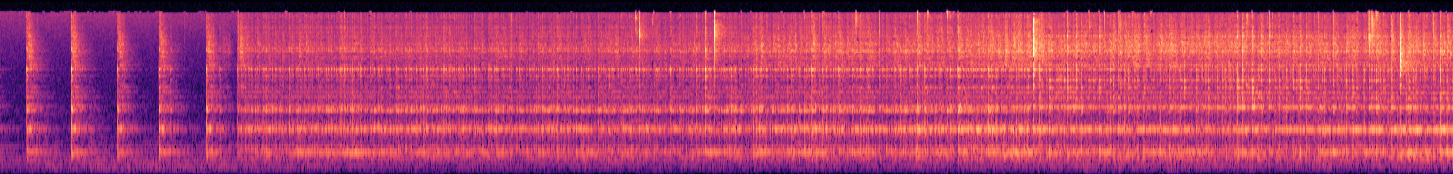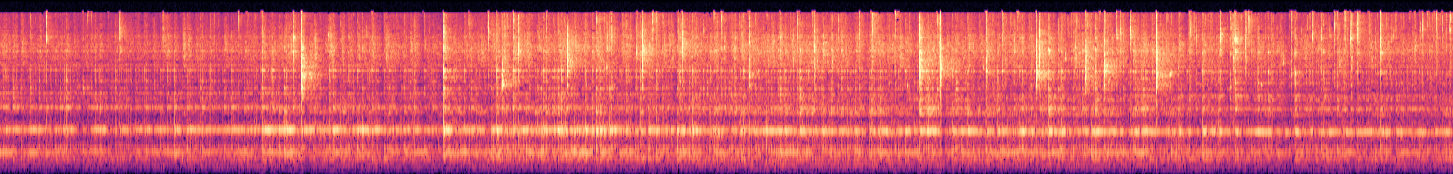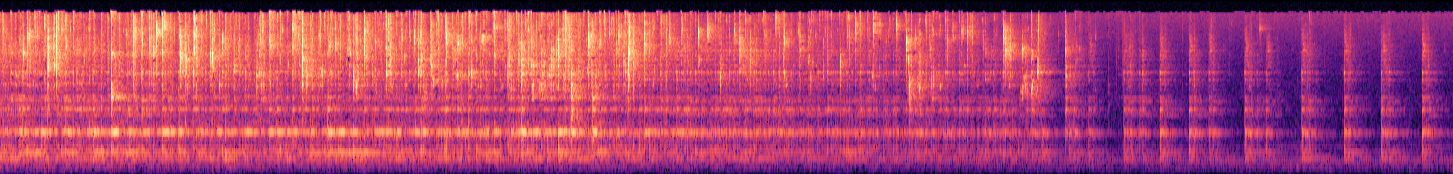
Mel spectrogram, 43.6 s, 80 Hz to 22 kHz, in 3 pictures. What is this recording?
20110924 dripping.mono.06
dripping sound. Sennheiser MKH60, Shure FP24 preamp, PCM M10 recorder
rain, leak, dripping, tap, water, faucet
